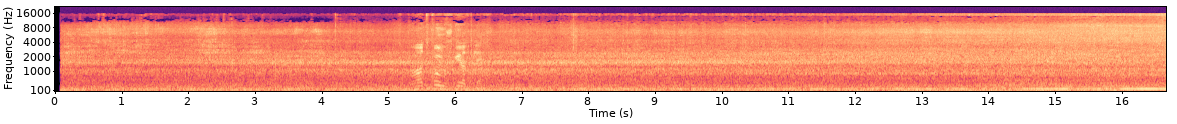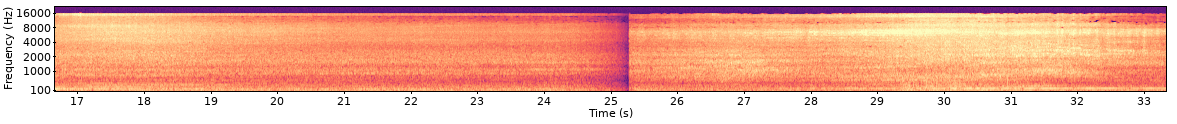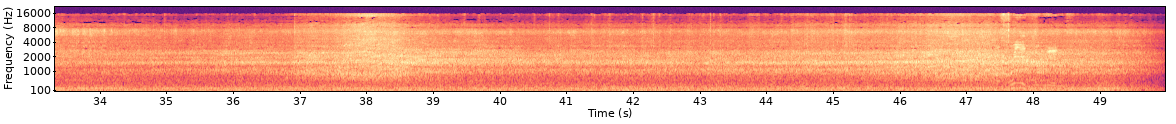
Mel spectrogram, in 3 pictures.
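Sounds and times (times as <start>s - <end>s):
engine drone: 0.1s - 49.9s.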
